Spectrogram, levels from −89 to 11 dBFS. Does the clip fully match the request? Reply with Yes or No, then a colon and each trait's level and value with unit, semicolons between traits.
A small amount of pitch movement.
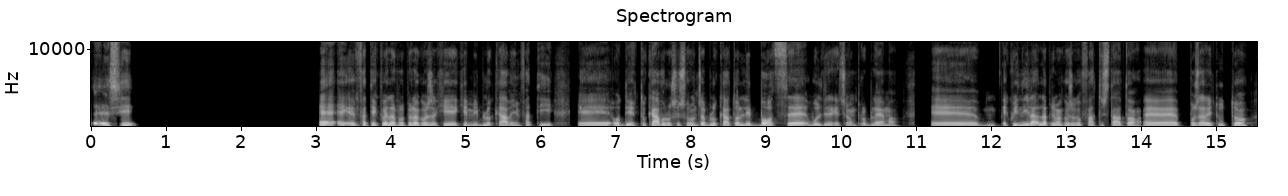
No: average, 4.6 semitones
